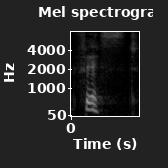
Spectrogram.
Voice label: "fist", english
